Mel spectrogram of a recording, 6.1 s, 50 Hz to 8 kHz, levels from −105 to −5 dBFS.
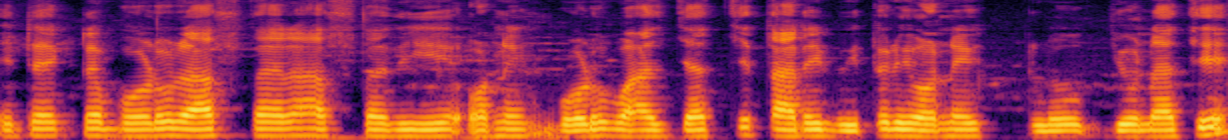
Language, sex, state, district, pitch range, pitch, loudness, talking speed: Bengali, male, West Bengal, Dakshin Dinajpur, 130-145 Hz, 140 Hz, -18 LUFS, 145 wpm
